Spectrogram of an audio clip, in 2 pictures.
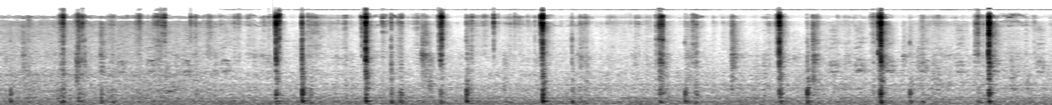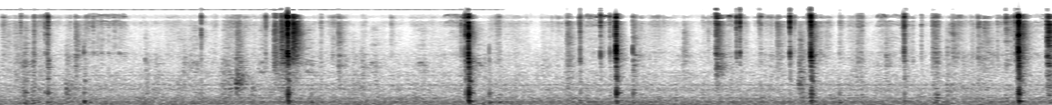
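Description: Blue plastic trim tool scraping and prying old emblem adhesive off a painted vehicle panel: irregular sharp clicks and scrapes, about one a second, over a steady low hum.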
